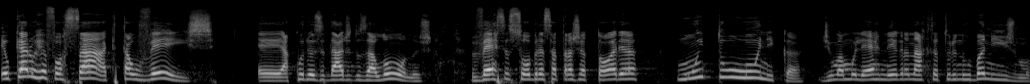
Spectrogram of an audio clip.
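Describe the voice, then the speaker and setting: In a very clean recording with a silent background, a woman speaks in an unremarkable speaking voice at a fairly high pitch and a moderate pace. Her intonation is lively, and the sound is dry and close with no echo. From Rio de Janeiro, Brazil (West Zone). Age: 40s. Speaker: architect and politician. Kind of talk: guest lecture.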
